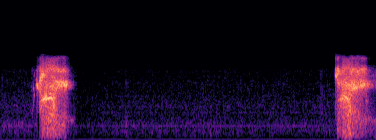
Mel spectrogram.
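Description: Two forceful sneezes about four seconds apart in a quiet room, part of a repeated sneezing fit.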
